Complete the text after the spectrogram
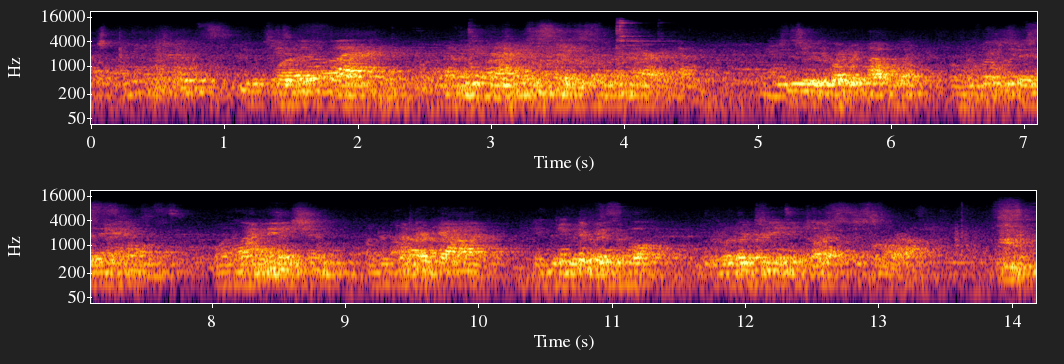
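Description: A group of men and women recite together in unison, in slow, even phrases.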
